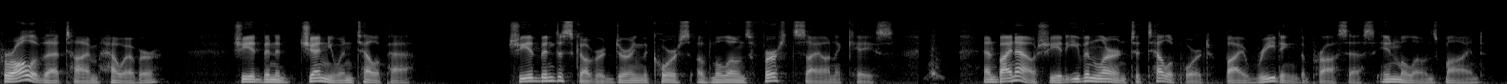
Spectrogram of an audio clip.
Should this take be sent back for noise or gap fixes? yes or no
yes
